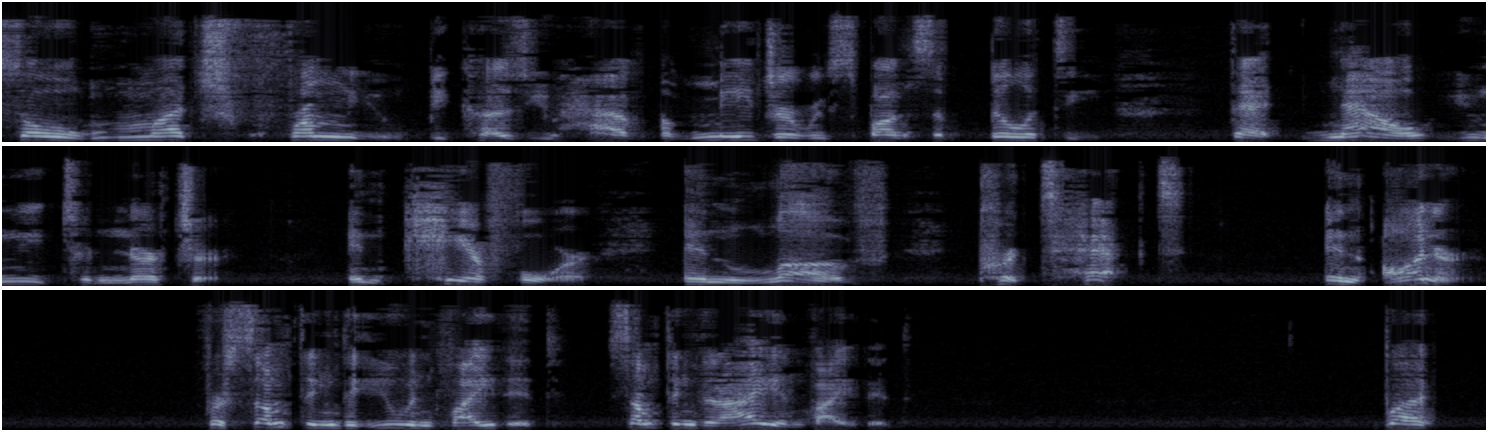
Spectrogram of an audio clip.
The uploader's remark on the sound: This recording that you are here to hear was voiced in my car.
